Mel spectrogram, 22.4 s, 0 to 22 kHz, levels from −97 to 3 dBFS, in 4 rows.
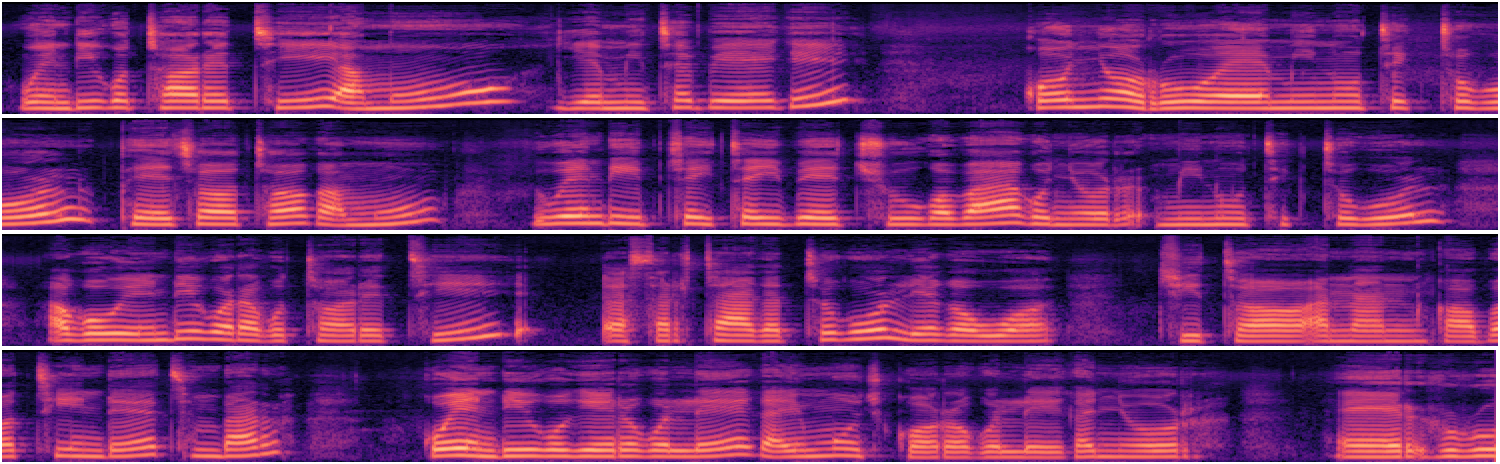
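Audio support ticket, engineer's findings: Nothing stood out on listening to this speech recording.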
